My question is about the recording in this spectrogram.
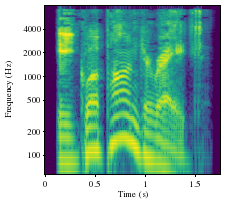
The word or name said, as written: equiponderate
